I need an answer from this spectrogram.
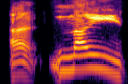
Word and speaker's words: knight: The initial K is silent. அப்படிதானே? நைட் அப்படின்னு தான் சொல்லுவோம். நைட் அப்படின்னு சொல்றது இல்ல.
